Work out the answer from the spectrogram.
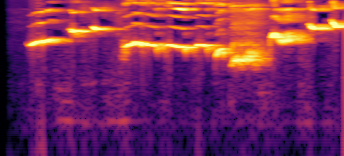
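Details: White-rumped shama song used as a lure to prompt caged birds to respond: clear whistled notes, a high rising whistle, then a long steady whistle and a rough burst before stepped rising phrases.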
